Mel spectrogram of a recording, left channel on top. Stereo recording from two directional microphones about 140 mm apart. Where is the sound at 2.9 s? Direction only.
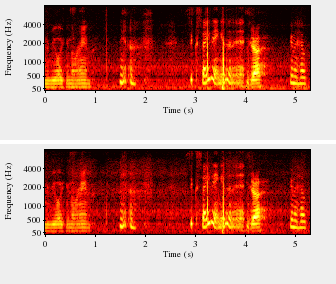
15° right (ahead or behind).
